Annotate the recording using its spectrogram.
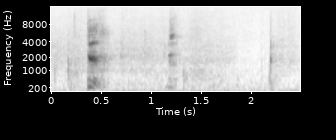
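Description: A man crying: one loud, gasping sob about half a second in, then a smaller, higher whimper a little under a second later.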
